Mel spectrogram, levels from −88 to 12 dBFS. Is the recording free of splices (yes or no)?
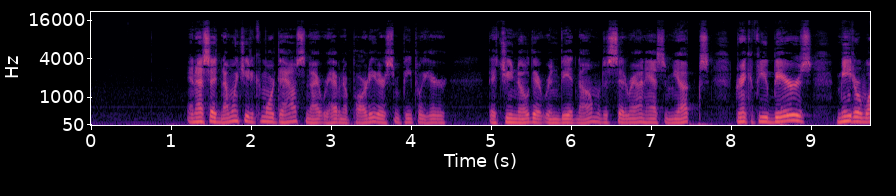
no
